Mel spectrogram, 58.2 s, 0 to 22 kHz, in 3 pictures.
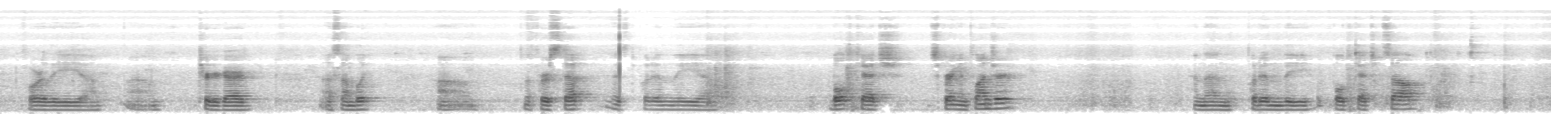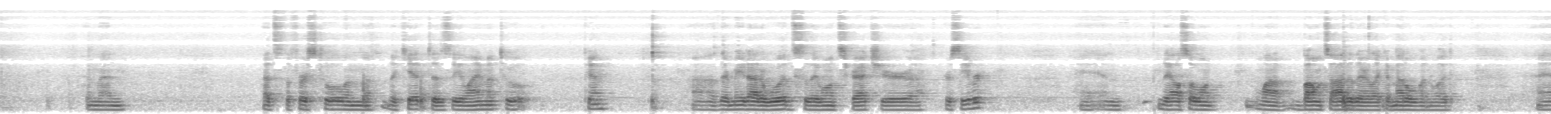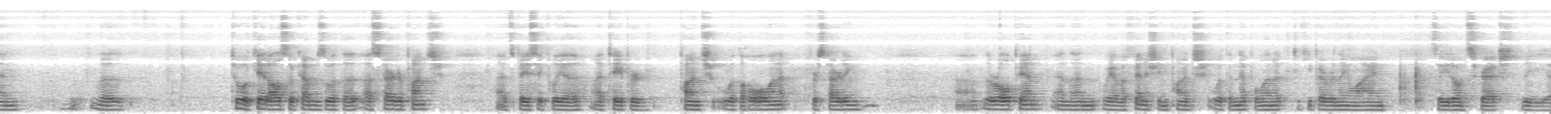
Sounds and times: Speech: 0.3s - 3.3s, 4.0s - 4.8s, 5.4s - 9.2s, 10.4s - 12.8s, 14.9s - 18.0s, 20.4s - 21.0s, 22.7s - 26.1s, 26.7s - 27.1s, 28.0s - 31.8s, 32.8s - 37.7s, 38.5s - 40.5s, 41.6s - 49.8s, 50.7s - 58.1s.

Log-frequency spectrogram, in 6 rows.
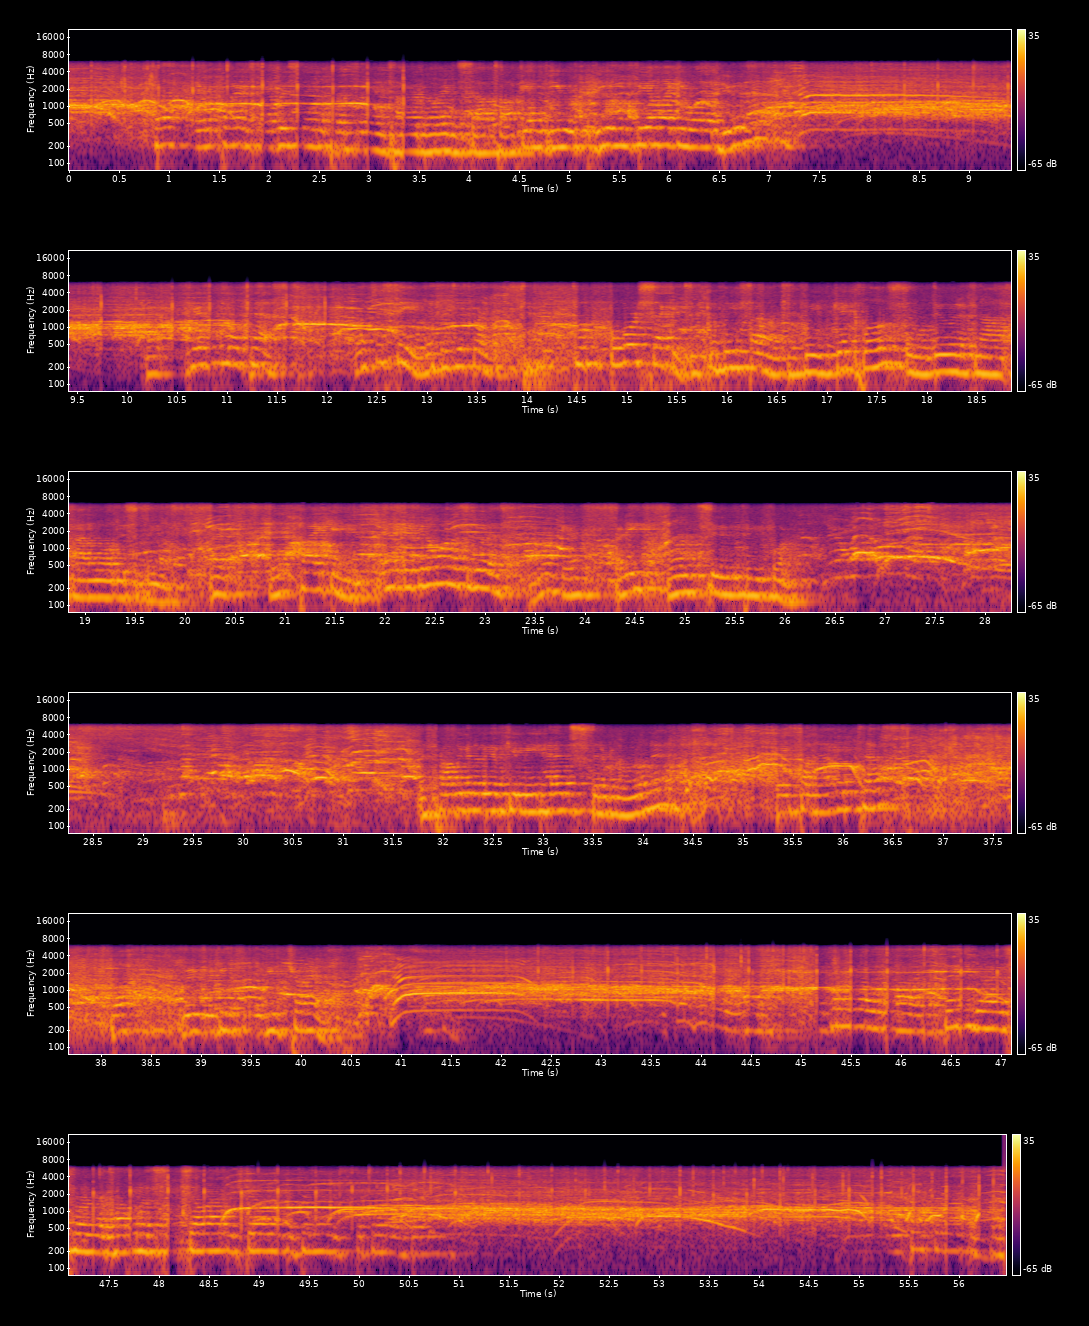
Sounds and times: Speech: 0.9s - 7.3s, 10.2s - 11.7s, 12.3s - 13.8s, 14.5s - 26.8s, 31.8s - 34.4s, 35.4s - 36.7s, 38.1s - 40.4s, 43.9s - 50.8s, 55.4s - 56.4s.

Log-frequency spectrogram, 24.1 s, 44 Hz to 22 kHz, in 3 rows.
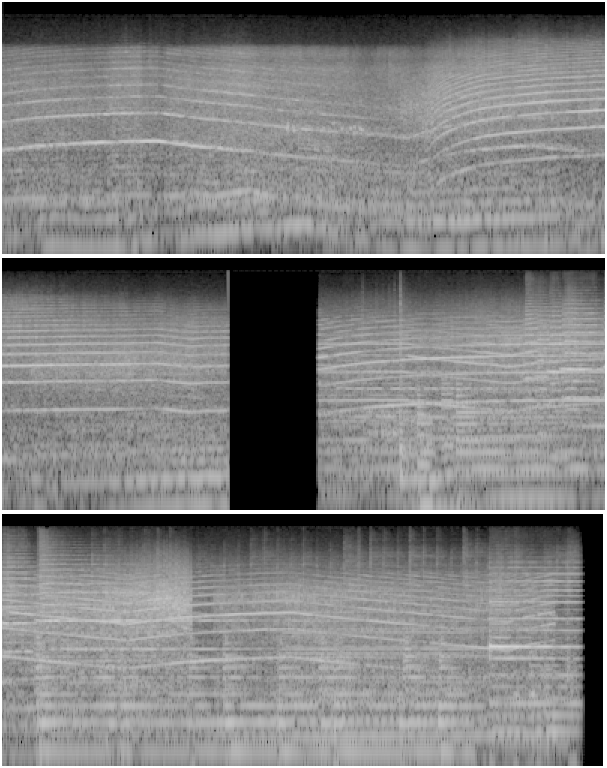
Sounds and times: Fire engine, fire truck (siren): 0.0s - 11.1s, 12.2s - 23.8s
Music: 12.6s - 23.8s.

